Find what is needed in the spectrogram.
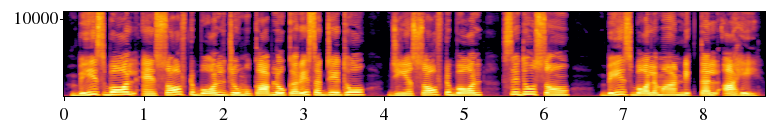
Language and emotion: Sindhi, neutral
